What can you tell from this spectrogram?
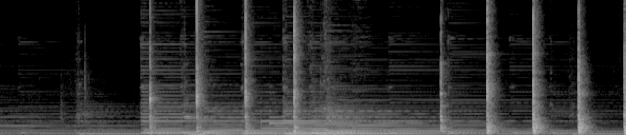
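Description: Acoustic guitar background music, with sharp hammer blows about twice a second from about a second and a half in: a hammer striking the end of the wooden axe handle to seat the axe head.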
